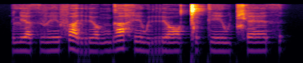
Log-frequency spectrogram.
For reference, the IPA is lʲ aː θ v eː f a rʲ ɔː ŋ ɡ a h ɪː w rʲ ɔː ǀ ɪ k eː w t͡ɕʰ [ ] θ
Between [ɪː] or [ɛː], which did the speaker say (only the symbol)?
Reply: ɛː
